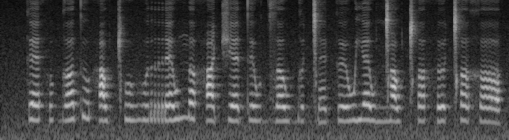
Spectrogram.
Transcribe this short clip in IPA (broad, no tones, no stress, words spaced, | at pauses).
kɛhu ɡʌ tuhɑwǀʰuvu rɛwnʌ hɑt͡ʃɛtøw d͡zʌwɡɵ ɡ͡ǀɛkøwjɛw ŋ͡ǀɑwǀʰʌhɵǀʰʌ xʌ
